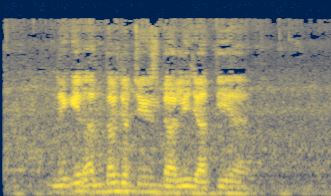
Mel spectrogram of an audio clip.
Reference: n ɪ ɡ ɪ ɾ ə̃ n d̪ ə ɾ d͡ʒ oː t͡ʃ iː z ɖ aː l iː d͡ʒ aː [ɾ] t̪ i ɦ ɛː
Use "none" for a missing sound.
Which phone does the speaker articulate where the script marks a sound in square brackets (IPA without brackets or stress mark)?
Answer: none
